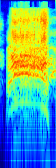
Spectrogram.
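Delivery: high shouted laughter; loud cackling laugh. Real, not acted. Streamer laughing hard at the shooting. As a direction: burst out laughing.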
